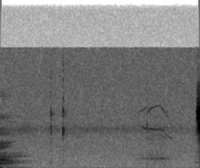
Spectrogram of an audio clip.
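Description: A couple of faint computer mouse clicks about half a second in, over quiet room tone.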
